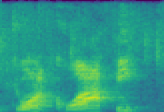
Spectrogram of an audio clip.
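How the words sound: It is said in a put-on American accent.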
